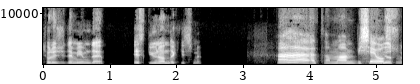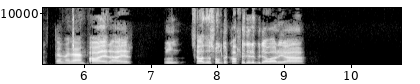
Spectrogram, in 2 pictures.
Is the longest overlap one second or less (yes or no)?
yes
